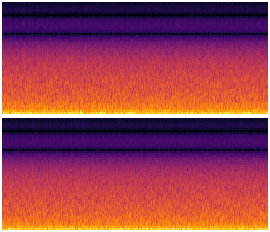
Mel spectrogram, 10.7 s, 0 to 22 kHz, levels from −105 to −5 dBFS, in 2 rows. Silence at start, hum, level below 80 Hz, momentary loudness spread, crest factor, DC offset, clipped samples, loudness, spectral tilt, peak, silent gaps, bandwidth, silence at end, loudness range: 0 s; none; -20 dBFS; 1 LU; 12 dB; under 0.1%; under 0.1%; -25 LUFS; -9.5 dB/octave; -6 dBFS; none; 4.5 kHz; 0 s; 0 LU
